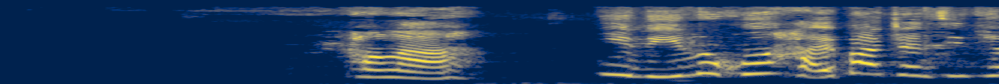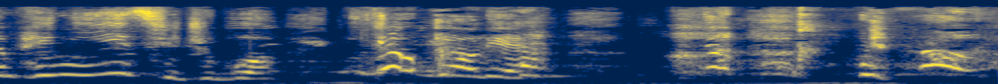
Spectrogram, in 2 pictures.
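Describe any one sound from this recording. A young woman speaks angrily and loudly.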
